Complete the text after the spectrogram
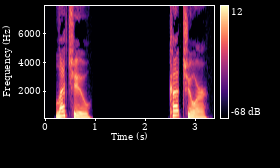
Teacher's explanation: the combination of the two sounds changes to a CH sound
